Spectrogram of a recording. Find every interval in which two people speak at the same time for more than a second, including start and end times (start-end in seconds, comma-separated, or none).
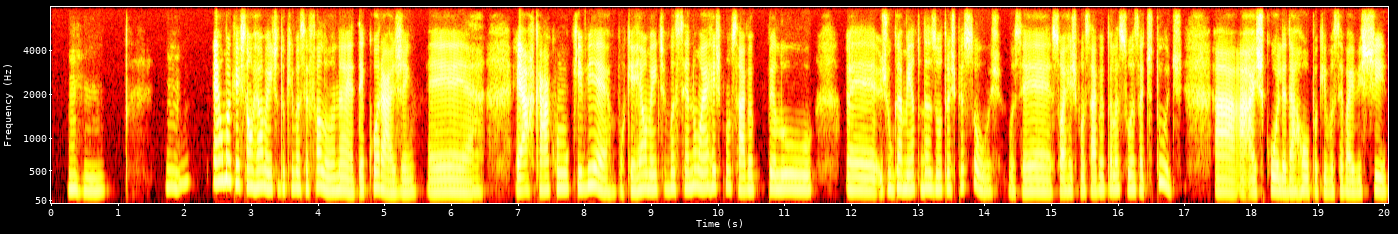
none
